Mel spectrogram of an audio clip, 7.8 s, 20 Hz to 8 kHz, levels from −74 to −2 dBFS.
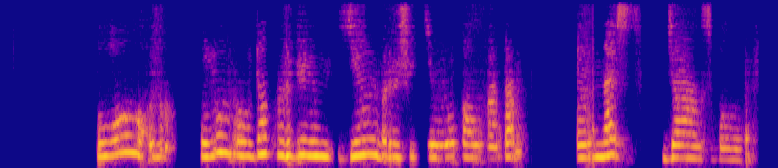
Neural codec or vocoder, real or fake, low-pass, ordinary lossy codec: codec, 44.1 kHz, 0.9 kbps, DAC; fake; 7.2 kHz; none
